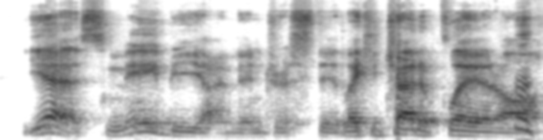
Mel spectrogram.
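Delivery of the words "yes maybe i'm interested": mock jokey, slow, playful teasing tone. Retelling how a man tried to play off his interest, imitating a joking reply. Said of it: "jokingly goes".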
